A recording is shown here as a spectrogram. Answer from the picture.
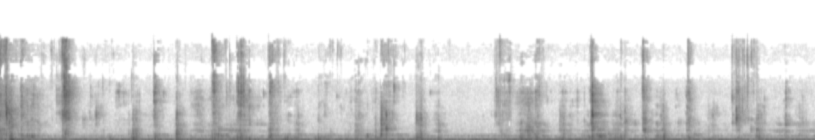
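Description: A person chewing a mouthful of crunchy hard-shell corn taco close to the microphone: irregular crisp crunches of the shell, a sharper one about six seconds in.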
